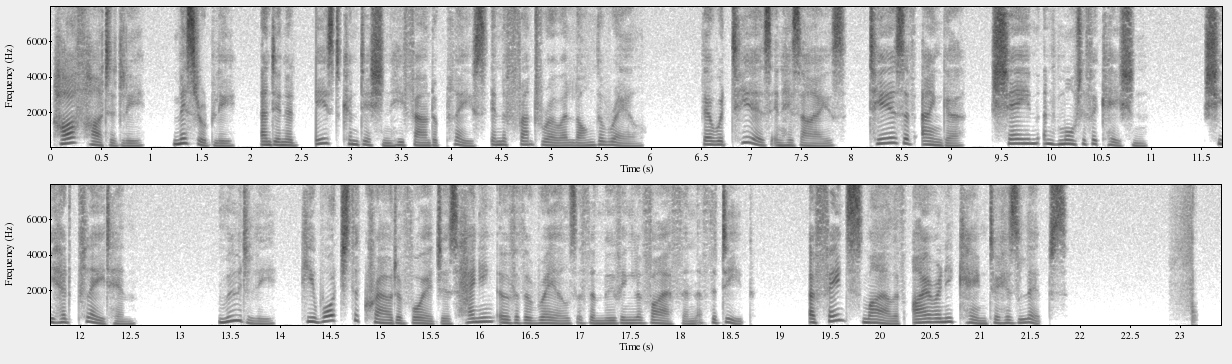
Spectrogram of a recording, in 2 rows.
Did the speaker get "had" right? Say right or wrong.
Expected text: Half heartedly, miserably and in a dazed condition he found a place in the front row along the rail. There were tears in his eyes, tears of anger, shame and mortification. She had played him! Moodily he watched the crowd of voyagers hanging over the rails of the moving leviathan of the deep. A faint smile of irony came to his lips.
right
